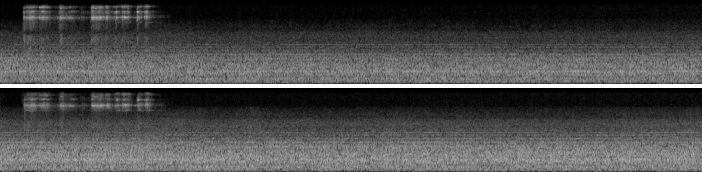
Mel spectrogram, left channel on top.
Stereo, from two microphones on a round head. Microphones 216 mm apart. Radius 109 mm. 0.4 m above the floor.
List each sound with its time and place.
0.2 s a dropped coin: 50° left (ahead or behind), 5 m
